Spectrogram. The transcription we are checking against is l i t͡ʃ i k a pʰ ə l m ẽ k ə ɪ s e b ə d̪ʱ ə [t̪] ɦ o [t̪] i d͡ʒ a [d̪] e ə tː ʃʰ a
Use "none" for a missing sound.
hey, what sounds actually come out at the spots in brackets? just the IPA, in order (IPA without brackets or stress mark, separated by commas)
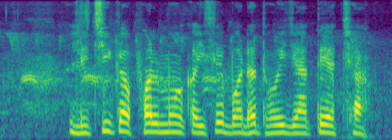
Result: t̪, none, t̪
